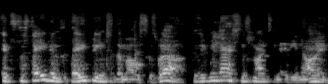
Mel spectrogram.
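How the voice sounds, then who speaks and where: Somewhat breathy, a man speaks at a medium pitch with lively intonation. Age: 30s. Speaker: football campaigner. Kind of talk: casual interview. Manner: halting, many fillers.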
